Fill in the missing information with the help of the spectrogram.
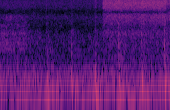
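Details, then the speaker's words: Teaching percussion of the lower chest while the subject exhales fully and holds breath to locate the resting diaphragm level; the percussion note changes, resonant over the lower chest. "Go ahead. Take a big breath in, exhale all your air out and hold it back. Hear that change? That's where we're at rest, it's up here."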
